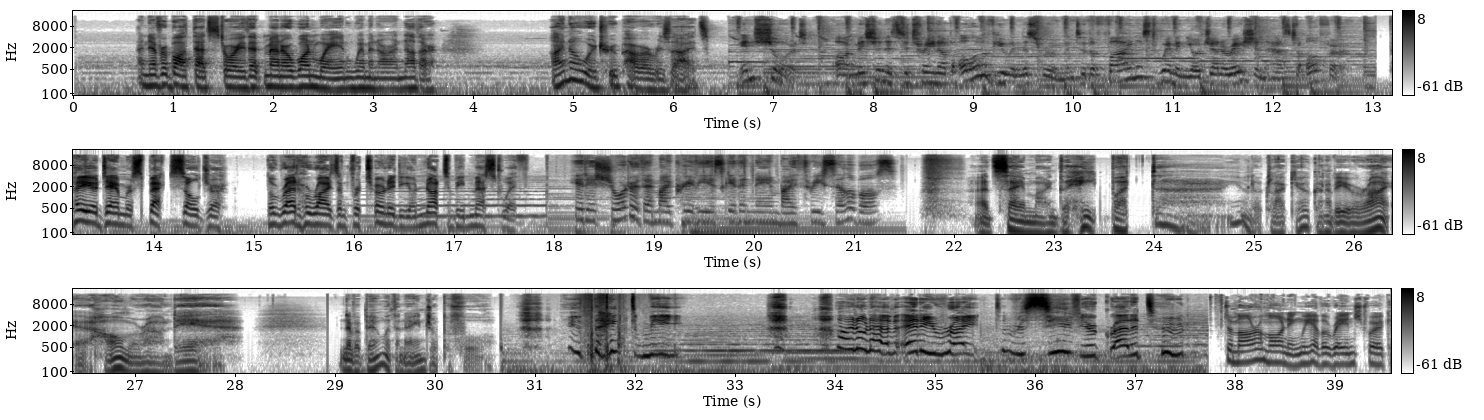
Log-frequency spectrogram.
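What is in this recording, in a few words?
animation, Voice Over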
